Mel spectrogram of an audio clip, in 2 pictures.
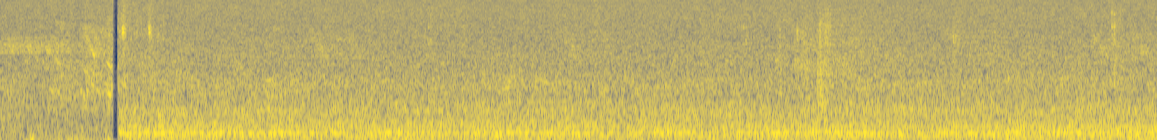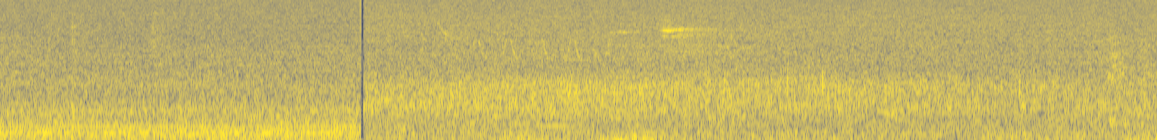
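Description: A vehicle engine running with a steady, even hum, cutting off abruptly about seven and a half seconds in. After that there is quieter outdoor background noise.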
